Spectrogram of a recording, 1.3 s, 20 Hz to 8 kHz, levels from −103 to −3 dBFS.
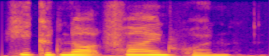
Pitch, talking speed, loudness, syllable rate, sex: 225 Hz, 225 wpm, -14 LUFS, 5.1 syllables/s, female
